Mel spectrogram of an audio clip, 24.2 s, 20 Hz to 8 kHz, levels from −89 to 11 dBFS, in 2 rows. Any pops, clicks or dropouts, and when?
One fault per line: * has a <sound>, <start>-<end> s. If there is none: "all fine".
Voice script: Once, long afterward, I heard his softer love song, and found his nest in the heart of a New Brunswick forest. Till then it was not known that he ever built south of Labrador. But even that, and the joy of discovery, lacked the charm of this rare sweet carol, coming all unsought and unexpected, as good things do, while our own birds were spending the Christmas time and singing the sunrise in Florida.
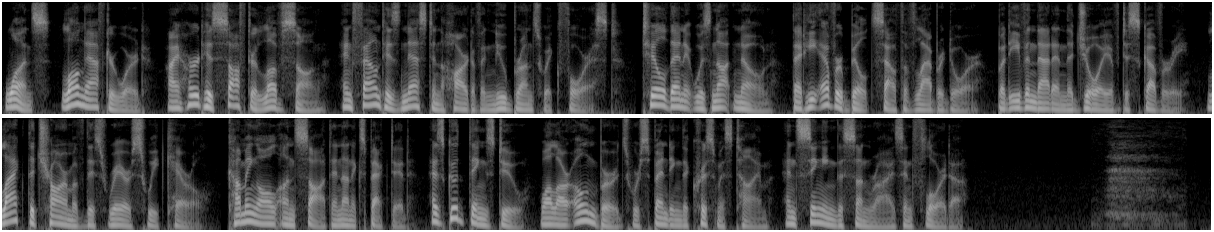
* has a sigh, 23.0-24.0 s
